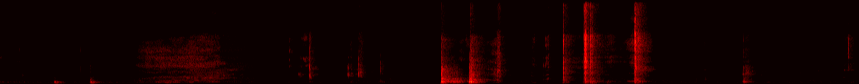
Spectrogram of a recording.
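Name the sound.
scissors cutting paper for a maple leaf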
